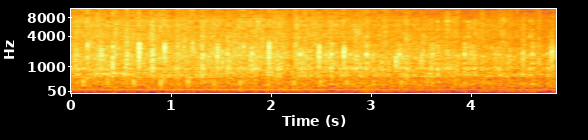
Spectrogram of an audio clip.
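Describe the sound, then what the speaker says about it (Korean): An audience at an outdoor homecoming speech applauds loudly and steadily, a dense wash of many hands clapping throughout with faint crowd murmur beneath. "박수 한번 크게 치야죠."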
